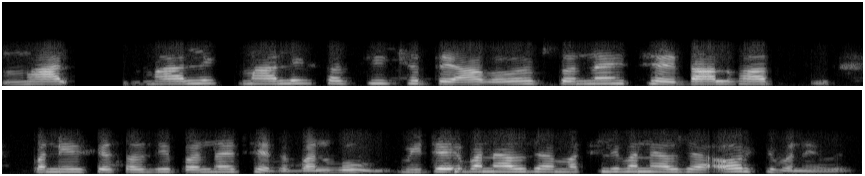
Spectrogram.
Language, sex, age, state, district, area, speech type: Maithili, female, 18-30, Bihar, Madhepura, rural, conversation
